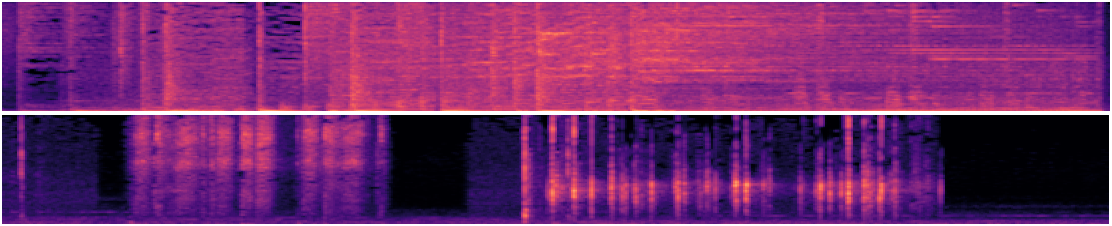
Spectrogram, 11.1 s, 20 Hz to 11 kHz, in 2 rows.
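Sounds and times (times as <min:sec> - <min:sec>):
electronic music: 0:00.0 - 0:05.6
rapid clicking: 0:08.2 - 0:10.2.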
